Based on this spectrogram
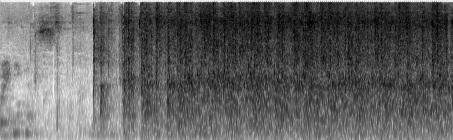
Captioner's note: applause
